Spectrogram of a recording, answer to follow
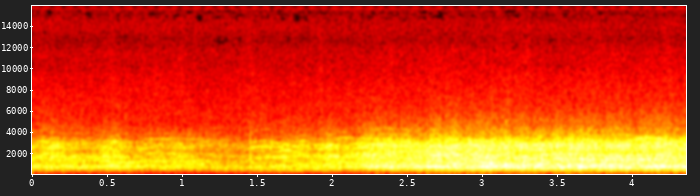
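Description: Arena crowd noise from a wrestling audience: many voices murmuring and calling out, growing louder through the second half. It is heard through a thin, band-limited 1950s optical film soundtrack.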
